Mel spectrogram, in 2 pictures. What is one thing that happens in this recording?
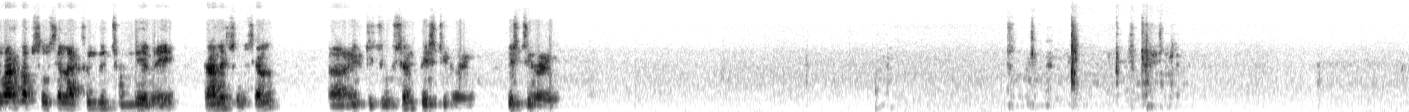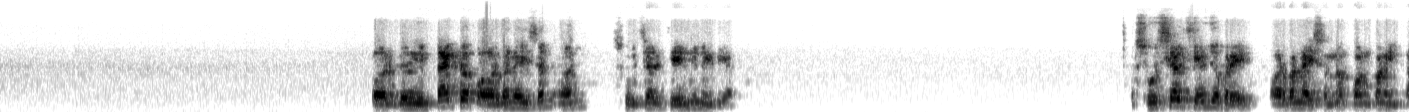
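A man speaks calmly over an online call, in bursts with long pauses.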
